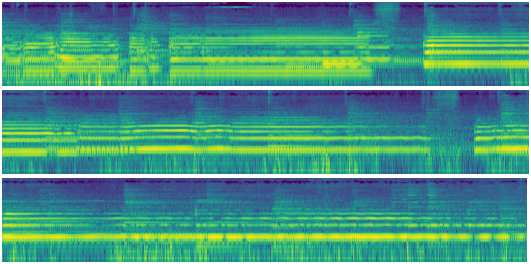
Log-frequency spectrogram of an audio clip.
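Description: Slide trombone playing a slow melody of long held notes, one of them with a wavering vibrato about halfway through, with short breaks for breath around five and twelve seconds in. An electric guitar strums chords underneath.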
